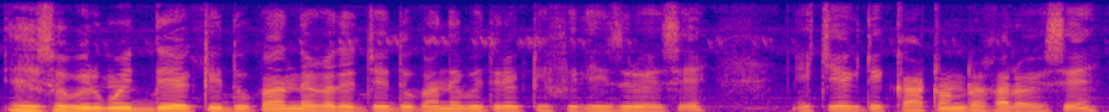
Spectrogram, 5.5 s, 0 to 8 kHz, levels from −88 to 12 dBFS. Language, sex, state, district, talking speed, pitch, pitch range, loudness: Bengali, male, Assam, Hailakandi, 170 wpm, 150 Hz, 145-160 Hz, -15 LUFS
